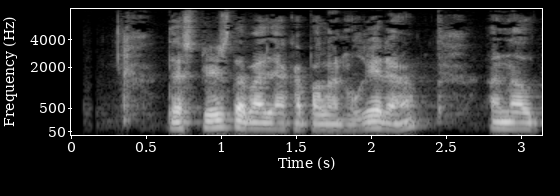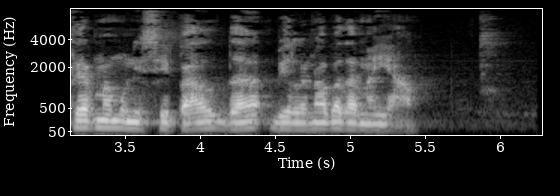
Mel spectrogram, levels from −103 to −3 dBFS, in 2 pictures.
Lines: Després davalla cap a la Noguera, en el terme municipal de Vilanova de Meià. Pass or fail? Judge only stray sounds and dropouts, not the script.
pass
